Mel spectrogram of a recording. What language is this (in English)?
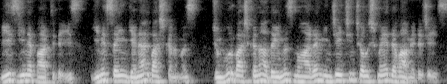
Turkish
